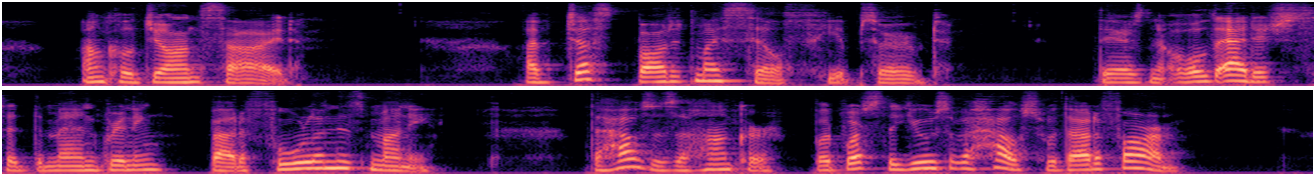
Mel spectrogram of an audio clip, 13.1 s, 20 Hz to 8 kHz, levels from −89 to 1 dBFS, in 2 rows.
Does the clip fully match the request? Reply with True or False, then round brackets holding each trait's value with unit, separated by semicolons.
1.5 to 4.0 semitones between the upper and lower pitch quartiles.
False (4.9 semitones)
